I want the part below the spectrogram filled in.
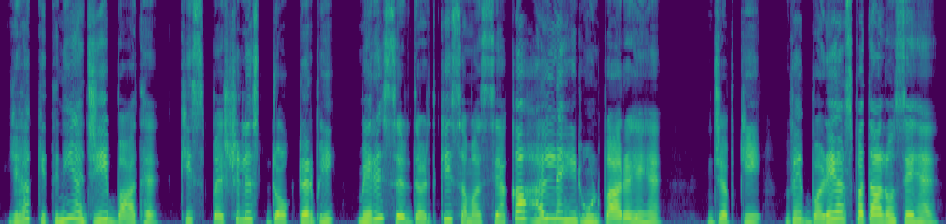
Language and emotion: Hindi, surprised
